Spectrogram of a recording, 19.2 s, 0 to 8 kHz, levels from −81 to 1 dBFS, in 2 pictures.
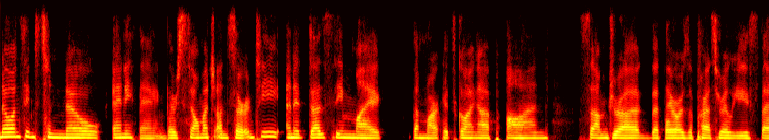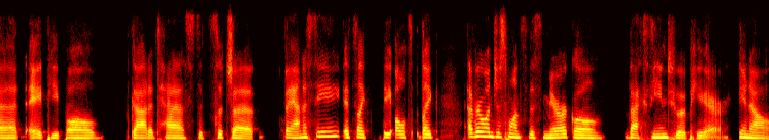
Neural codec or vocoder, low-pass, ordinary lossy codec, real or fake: codec, 24 kHz, 3 kbps, HILCodec; 7.2 kHz; Opus, 24 kbps; fake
